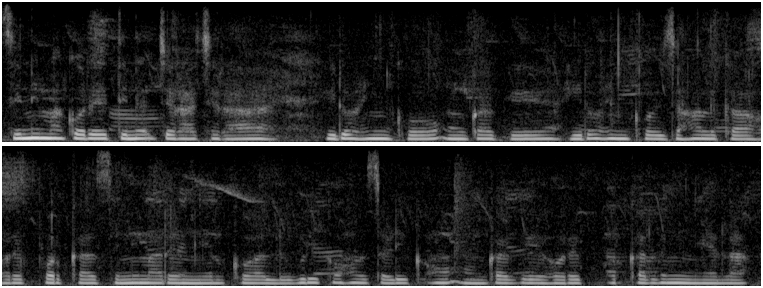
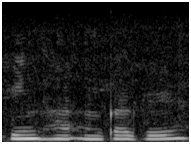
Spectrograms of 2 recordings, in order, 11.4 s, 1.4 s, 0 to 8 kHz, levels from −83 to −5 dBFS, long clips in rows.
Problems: none marked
